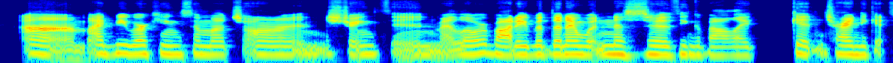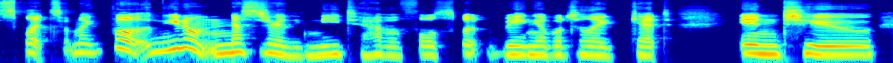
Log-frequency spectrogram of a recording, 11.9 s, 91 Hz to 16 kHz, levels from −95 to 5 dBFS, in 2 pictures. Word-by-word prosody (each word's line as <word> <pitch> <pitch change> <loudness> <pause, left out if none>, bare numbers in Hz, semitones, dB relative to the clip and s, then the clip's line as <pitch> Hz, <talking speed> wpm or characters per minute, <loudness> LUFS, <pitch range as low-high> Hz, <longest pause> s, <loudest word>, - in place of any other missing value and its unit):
um, - - +4
I'd 200 -2 +2
be 205 -1 +1
working 195 -1 -3
so 190 0 -9
much 185 0 -2
on 180 -1 -5
strength 195 0 0
in 90 +1 -6
my - - -1
lower 195 +3 -4
body, 185 -1 +5
but 190 +1 -2
then 190 0 +5
I 190 - +9
wouldn't 185 +1 -3
necessarily 185 -1 0
think 185 -1 -9
about, 175 -1 -5
like, 170 -1 -5 0.2
getting 195 -4 -2
trying 190 -1 +4
to 180 - -7
get - - -7
splits. 225 - -1
I'm, - - -17
like, 225 -1 -6
"Well, 285 -8 +4
you 265 +6 +4
don't 280 -10 +1
necessarily 215 -7 -1
need 185 +2 -7
to 175 - -8
have 190 +1 -8
a 170 -1 -12
full 180 +1 -8
split, 205 - -2
being 185 -1 0
able 185 0 -4
to, 185 +1 -4
like, 175 -3 -1
get 175 -1 0 0.5
into 185 -3 +4
190 Hz, 215 wpm, -25 LUFS, 180-200 Hz, 0.5 s, I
